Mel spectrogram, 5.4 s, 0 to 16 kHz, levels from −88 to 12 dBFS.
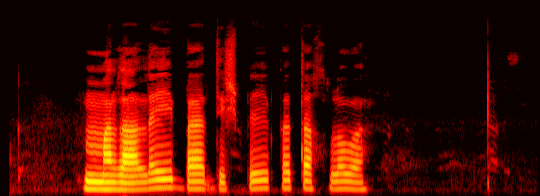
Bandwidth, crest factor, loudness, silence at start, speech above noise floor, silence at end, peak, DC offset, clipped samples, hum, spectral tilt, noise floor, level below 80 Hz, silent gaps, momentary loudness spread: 8 kHz; 22 dB; -21 LUFS; 0.85 s; 50 dB; 1.75 s; 0 dBFS; under 0.1%; under 0.1%; none; -8 dB/octave; -71 dBFS; -70 dBFS; none; 12 LU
